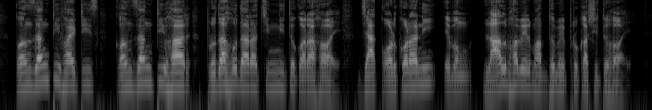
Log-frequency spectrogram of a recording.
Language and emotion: Bengali, neutral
